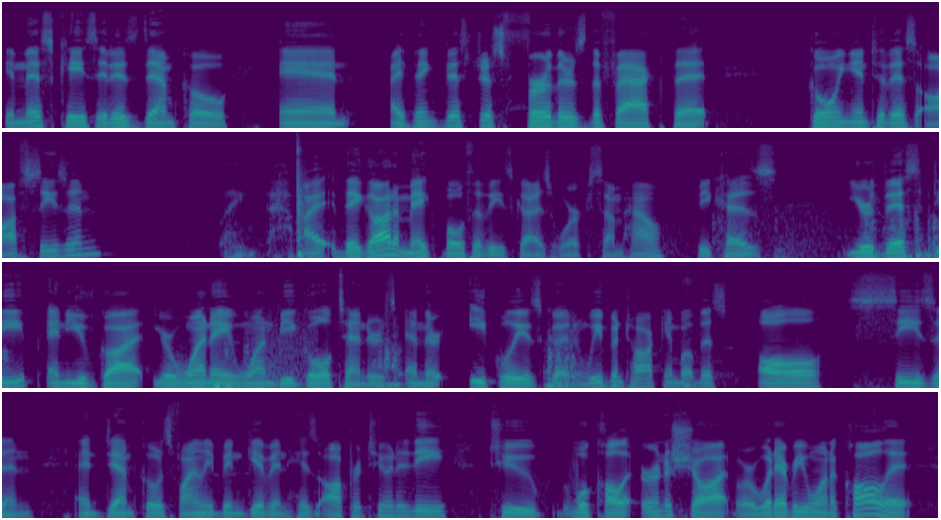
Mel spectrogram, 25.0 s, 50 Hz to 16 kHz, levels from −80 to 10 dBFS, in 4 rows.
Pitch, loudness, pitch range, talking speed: 110 Hz, -38 LUFS, 100-125 Hz, 185 wpm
